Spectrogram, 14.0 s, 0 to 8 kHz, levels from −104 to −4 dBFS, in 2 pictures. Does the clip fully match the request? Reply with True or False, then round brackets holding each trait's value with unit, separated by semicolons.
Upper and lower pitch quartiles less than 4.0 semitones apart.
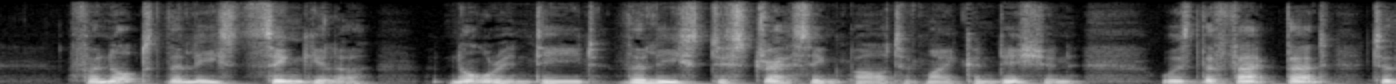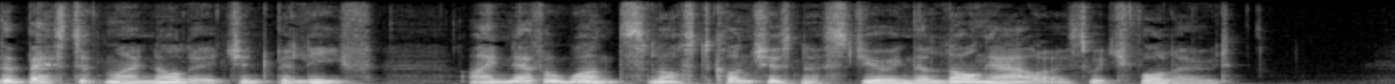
False (5.0 semitones)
